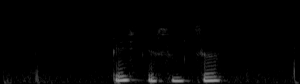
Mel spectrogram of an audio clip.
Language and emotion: Russian, sad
